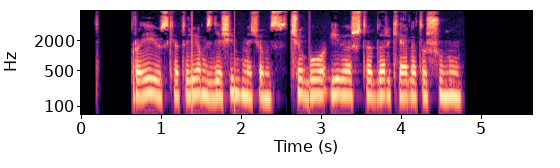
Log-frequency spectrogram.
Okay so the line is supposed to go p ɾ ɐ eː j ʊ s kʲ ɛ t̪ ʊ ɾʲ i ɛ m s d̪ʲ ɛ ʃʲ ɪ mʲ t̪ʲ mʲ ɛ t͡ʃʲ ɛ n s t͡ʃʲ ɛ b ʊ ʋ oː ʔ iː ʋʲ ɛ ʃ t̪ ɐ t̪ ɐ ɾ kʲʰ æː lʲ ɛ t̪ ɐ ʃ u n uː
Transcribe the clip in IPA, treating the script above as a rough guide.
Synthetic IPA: p ɾ ɐ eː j ʊ s kʲ ɛ t̪ ʊ ɾʲ i ɛ m s d̪ʲ ɛ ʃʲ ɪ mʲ t̪ʲ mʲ ɛ t͡ʃʲ ɛ m s t͡ʃʲ ɛ b ʊ ʋ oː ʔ iː ʋʲ ɛ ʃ t̪ ɐ d̪ ɐ ɾ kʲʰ æː lʲ ɛ t̪ ɐ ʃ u n uː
